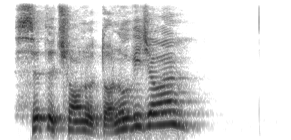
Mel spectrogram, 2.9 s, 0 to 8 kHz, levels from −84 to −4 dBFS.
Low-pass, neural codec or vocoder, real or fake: 7.2 kHz; none; real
